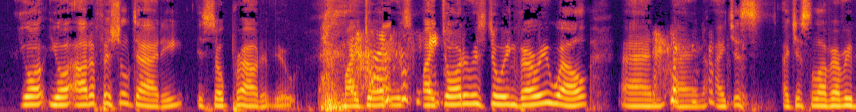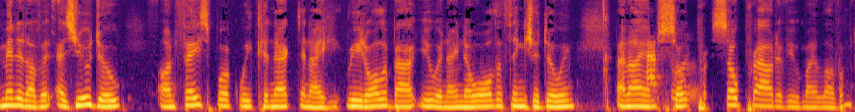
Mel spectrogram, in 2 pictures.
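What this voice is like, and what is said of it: Teary, crying voice. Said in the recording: “I'm getting teary-eyed. ... I can't even believe he's actually crying. ... I'm all teary-eyed.”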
